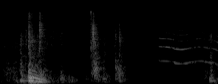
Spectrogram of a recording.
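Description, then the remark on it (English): A door squeaks as it opens: a few soft knocks and rattles, then a thin, wavering high-pitched squeal from the hinge, fairly quiet. “we hear the squeaking door.”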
